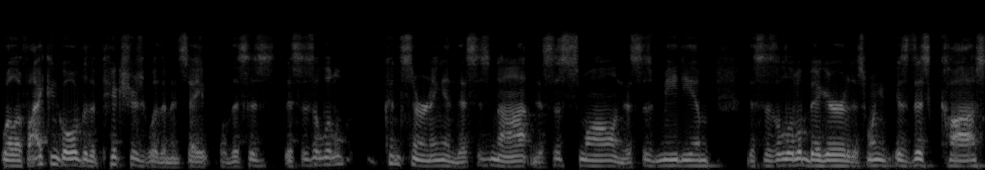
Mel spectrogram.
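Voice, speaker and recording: Speaking at a fairly quick pace with an American accent, the man has a normal speaking voice, medium pitch, and fairly even intonation. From Las Vegas, US West. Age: 60s. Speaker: home inspector. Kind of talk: webinar presentation. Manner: casual, conversational.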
